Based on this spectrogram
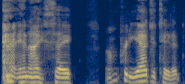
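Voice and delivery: ordinary talk, nothing marked

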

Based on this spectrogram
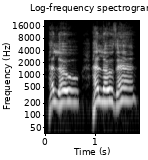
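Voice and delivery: high, loud hallo; shouting hello to the world; joyful shout. A narrator's reading. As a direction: call out gleefully. Scrooge shouting greetings joyfully.

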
